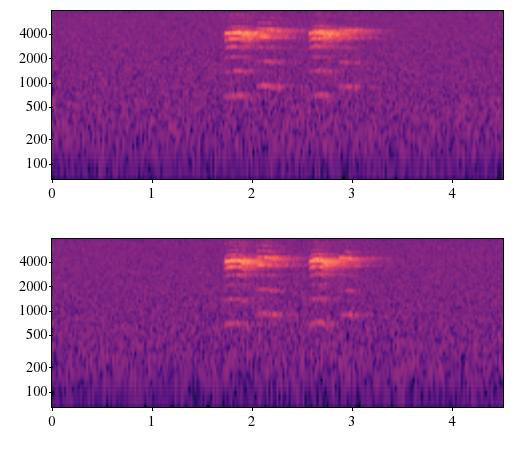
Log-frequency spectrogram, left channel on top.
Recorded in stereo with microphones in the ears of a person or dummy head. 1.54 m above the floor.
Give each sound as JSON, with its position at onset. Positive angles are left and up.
{"t": 1.7, "sound": "a squeak", "side_deg": -15, "distance_m": 3.5}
